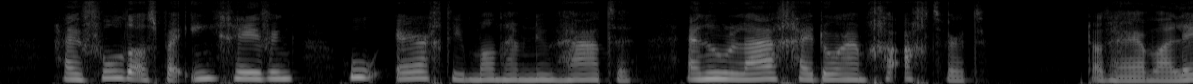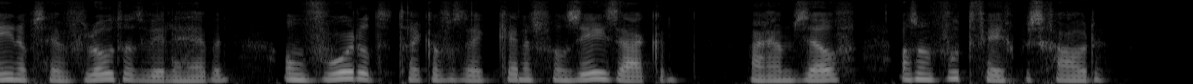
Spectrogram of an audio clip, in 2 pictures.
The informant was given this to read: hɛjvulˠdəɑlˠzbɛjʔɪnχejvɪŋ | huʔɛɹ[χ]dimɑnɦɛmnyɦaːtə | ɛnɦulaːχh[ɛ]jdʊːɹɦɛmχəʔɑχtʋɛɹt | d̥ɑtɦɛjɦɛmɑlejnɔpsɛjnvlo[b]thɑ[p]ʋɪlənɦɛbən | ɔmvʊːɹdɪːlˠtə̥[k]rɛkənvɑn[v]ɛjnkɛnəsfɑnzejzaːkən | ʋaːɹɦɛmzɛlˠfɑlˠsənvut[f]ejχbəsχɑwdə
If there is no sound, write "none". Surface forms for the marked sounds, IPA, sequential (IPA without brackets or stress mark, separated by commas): χ, ɛ, w, t, t, z, f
